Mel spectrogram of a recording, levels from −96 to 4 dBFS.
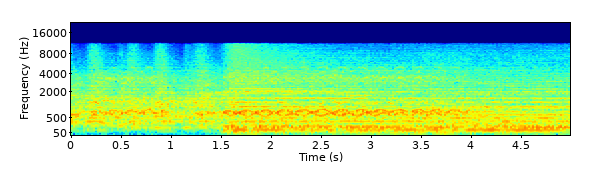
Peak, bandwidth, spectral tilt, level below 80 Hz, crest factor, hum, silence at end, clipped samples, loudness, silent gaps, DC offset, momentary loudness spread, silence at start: -6 dBFS; 11.5 kHz; -5 dB/octave; -42 dBFS; 14 dB; none; 0 s; under 0.1%; -18 LUFS; none; under 0.1%; 4 LU; 0 s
